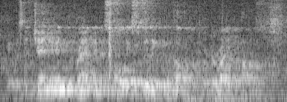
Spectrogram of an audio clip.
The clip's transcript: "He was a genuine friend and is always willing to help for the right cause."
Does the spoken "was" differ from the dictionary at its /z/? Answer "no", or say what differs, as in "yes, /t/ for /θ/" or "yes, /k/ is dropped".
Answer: no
